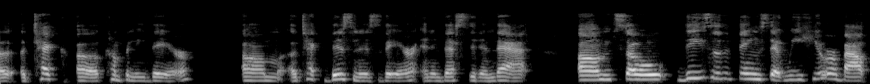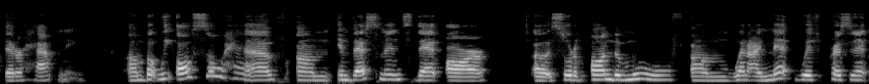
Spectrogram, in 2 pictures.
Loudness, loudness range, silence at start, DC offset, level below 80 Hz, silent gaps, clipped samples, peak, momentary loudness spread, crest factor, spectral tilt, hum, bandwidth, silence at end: -20 LUFS; 6 LU; 0 s; under 0.1%; -72 dBFS; none; under 0.1%; -2 dBFS; 10 LU; 18 dB; -4.5 dB/octave; none; 11.5 kHz; 0 s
